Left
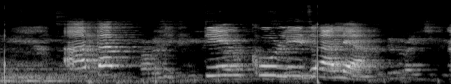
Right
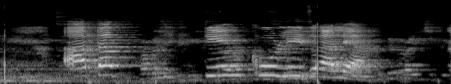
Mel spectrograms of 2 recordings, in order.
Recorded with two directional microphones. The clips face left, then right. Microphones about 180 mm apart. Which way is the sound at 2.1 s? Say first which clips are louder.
Right 1 dB; centre (ahead or behind).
